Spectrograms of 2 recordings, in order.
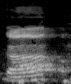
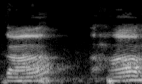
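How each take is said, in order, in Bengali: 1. শব্দটি শুধু একটি 'h' ধ্বনি দিয়ে শেষ হয়। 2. শব্দটি একটি 'h' ধ্বনি ও একটি স্বরধ্বনি দিয়ে শেষ হয়। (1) "তখন কিন্তু কা হ হবে না" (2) "কা হা হবে"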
